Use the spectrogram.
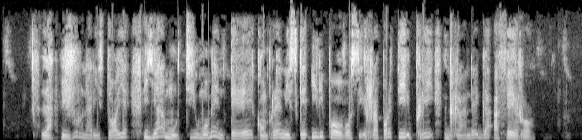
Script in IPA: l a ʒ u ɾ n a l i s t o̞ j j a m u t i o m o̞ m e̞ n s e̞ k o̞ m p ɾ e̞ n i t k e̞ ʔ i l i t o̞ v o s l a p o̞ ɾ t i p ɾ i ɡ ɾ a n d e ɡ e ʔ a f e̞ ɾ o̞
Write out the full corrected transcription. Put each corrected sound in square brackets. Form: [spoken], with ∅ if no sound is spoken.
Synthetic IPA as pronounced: l a ʒ u ɾ n a l i s t o̞ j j a m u t i [u] m o̞ m e̞ n [t] e̞ k o̞ m p ɾ e̞ n i [s] k e̞ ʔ i l i [p] o̞ v o s [ɾ] a p o̞ ɾ t i p ɾ i ɡ ɾ a n d e ɡ [a] ʔ a f e̞ ɾ o̞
